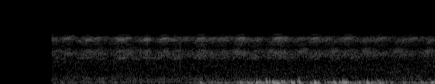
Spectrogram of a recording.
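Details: Frogs calling at night in countryside rice paddies in clear air; a dense, continuous chorus of rapid trilling calls with two steady high bands, plus low rough croaks thickening toward the end.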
